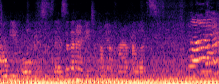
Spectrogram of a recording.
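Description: Steady low engine drone of a semi-submersible tour boat, heard from inside its underwater viewing cabin, with passengers talking faintly over it.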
